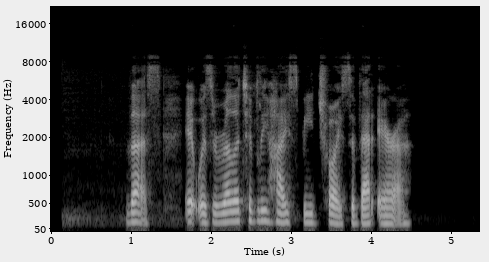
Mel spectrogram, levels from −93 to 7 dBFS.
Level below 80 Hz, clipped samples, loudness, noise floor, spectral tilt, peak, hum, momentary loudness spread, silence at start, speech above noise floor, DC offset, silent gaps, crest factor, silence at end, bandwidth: -70 dBFS; under 0.1%; -28 LUFS; -68 dBFS; -5.5 dB/octave; -10 dBFS; none; 11 LU; 0.95 s; 41 dB; under 0.1%; none; 20 dB; 0.85 s; 9.4 kHz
